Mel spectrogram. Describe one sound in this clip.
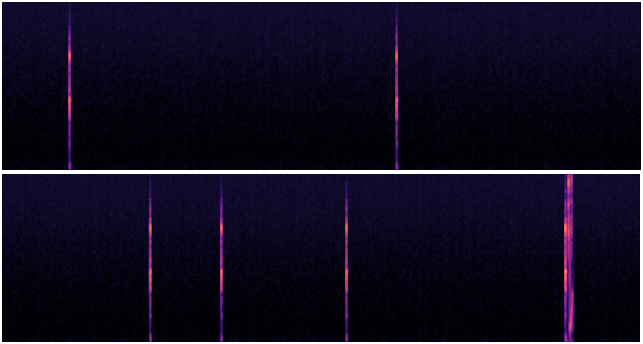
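Short electronic clicks sound as game menu pages turn.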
